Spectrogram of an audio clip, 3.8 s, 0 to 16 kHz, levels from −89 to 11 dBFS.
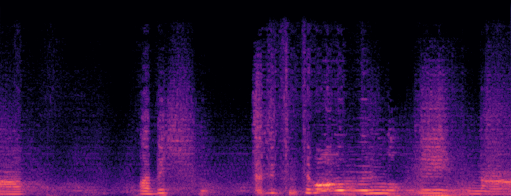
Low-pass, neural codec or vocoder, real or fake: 14.4 kHz; codec, 44.1 kHz, 0.9 kbps, DAC; fake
